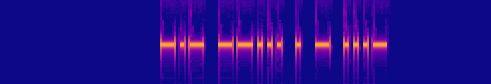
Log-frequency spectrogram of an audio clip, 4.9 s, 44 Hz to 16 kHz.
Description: Morse code, heard as a keyed tone, about 25 wpm, 700 Hz. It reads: K7ETV
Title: USA Call Signs - 5 Characters - Repeated 3x - 25wpm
